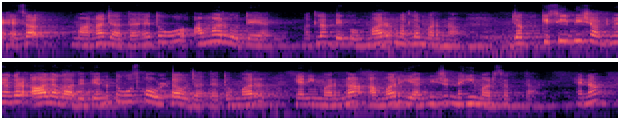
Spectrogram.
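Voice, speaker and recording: A woman teaches a grammar lesson, posing questions to her students and answering them herself while mixing in English words. Her voice is on the high side and unhurried. The room is echoey and the audio slightly dull.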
